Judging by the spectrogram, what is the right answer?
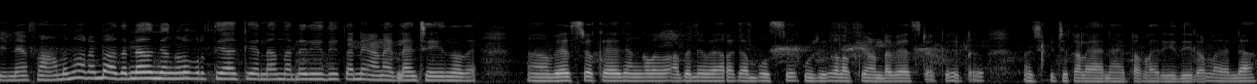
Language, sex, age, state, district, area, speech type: Malayalam, female, 45-60, Kerala, Kottayam, rural, spontaneous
